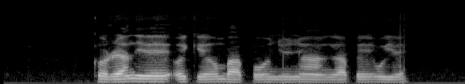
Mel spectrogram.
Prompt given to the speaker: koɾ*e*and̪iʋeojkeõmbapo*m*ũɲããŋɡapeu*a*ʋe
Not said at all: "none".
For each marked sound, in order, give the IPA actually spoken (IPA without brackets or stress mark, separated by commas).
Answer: e, ɲ, i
